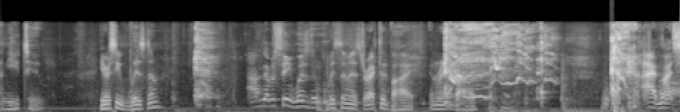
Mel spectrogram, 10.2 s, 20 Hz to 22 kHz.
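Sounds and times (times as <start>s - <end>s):
speech: 0.1s - 0.8s, 1.5s - 2.6s, 3.8s - 7.6s, 9.0s - 10.2s
sharp cough into the microphone: 2.9s - 3.4s, 6.6s - 8.4s, 9.0s - 9.7s.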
